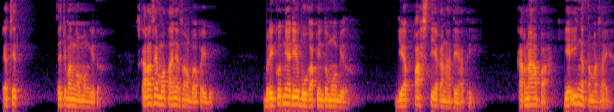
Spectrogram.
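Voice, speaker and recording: A man preaching a sermon over a video call, speaking gently and conversationally and mixing in English words. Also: mid-range voice, vocal fry. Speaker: pastor.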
